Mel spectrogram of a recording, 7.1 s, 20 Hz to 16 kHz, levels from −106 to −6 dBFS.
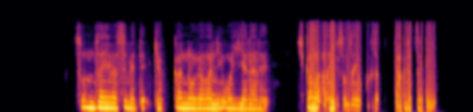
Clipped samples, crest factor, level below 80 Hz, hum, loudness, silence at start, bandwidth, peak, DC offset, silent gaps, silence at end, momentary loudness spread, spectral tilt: under 0.1%; 16 dB; -44 dBFS; none; -21 LUFS; 1.15 s; 7.2 kHz; -6 dBFS; under 0.1%; 5.83-5.91 s; 0.6 s; 16 LU; -9 dB/octave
